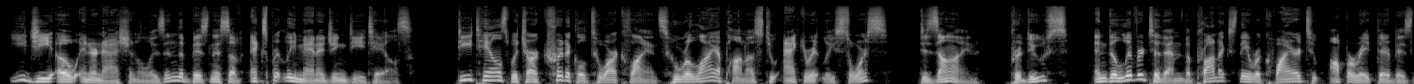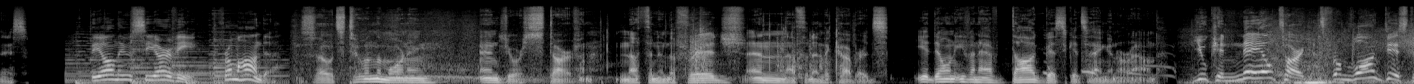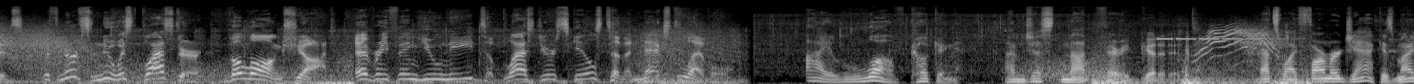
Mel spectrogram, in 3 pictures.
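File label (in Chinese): 外籍男英_外语_美式英语_稳重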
